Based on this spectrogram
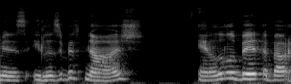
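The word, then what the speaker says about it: Nagy: to pronounce my name it looks like a two-syllable name n-a-g-y but i use the hungarian pronunciation which is naj it sort of rhymes with taj and taj mahal so that's one way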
